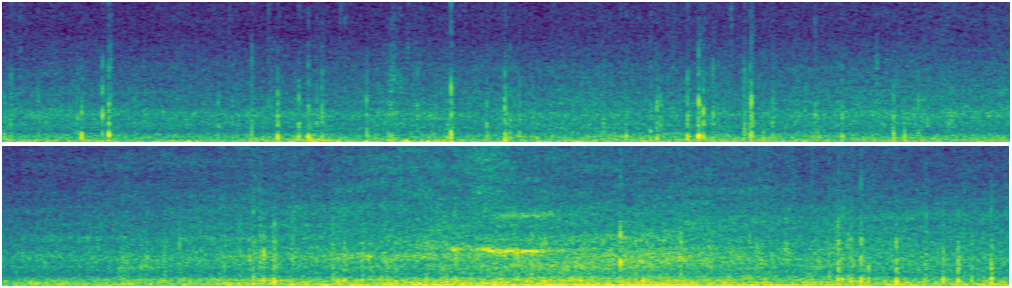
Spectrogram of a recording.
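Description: Steady rain pattering on an umbrella overhead, with many single drops ticking on the canopy. From about five seconds in, a motor vehicle passes on the wet road, its engine rumble rising and loudest around seven to eight seconds.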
